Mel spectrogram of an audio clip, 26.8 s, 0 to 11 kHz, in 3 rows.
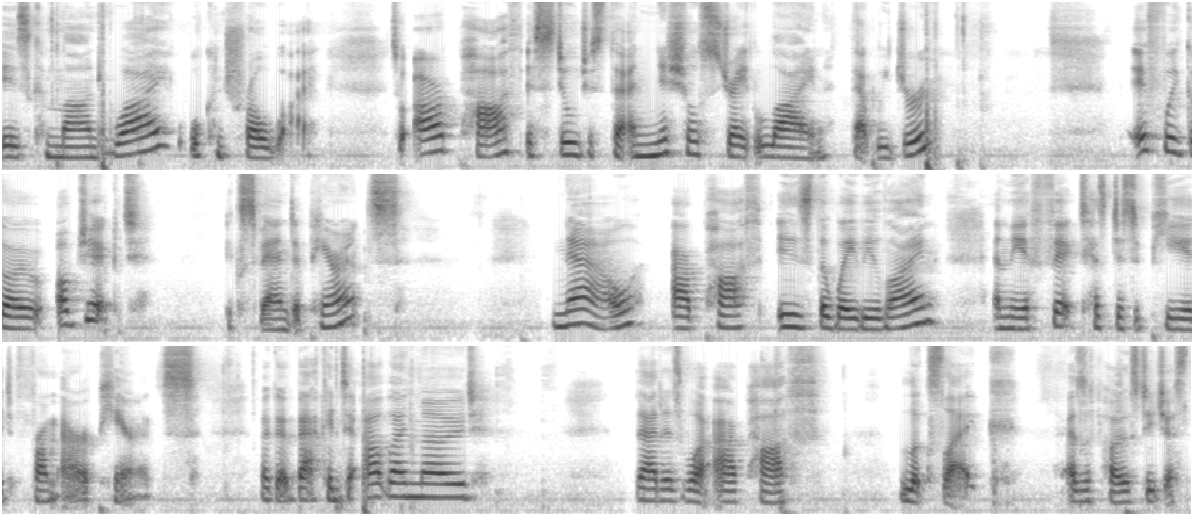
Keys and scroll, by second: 0.7 super+y, 6.9 super+y, 20.5 super+y.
